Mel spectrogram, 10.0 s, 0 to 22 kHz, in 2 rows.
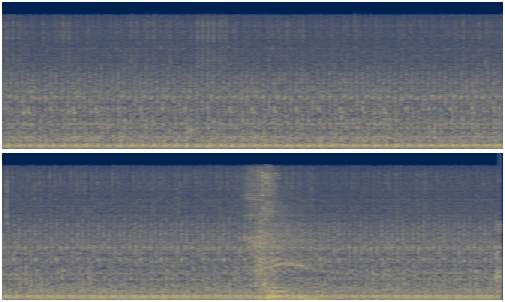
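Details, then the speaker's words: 1972 Datsun 510 with an L20B carbureted engine idles at a steady, slightly raised speed with an even low rumble, stable after the idle was adjusted, before the mixture was tuned. "70 [Applause] 7:53 it's very stable now that I got that done I'll go ahead and try to adjust the fuel mixture setting"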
